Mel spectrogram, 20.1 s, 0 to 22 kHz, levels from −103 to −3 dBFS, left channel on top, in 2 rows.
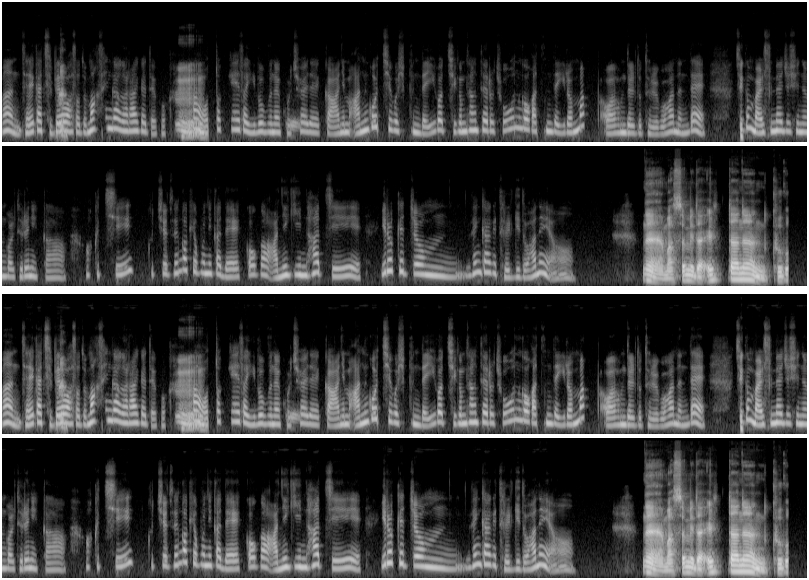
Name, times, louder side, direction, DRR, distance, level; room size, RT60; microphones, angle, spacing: voice 1, 0.0-1.9 2.4-2.6 2.9-10.9 11.4-11.7 12.0-14.5 14.8-17.2, right 3 dB, 40° right, 1.2 m, -34 dB
voice 2, 2.2-2.6 3.6-3.7 18.1-19.9, right 2 dB, 15° right, 0.4 m, -24 dB
head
